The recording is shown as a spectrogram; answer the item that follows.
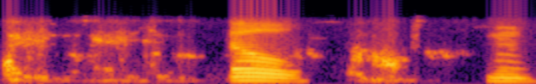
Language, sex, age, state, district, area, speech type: Bodo, male, 18-30, Assam, Udalguri, urban, conversation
